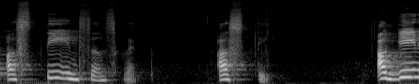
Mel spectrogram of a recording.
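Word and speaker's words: asthi: Then asti, A-S-T-H-I, asti, which called bone.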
